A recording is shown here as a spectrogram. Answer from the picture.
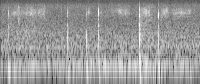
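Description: Chalk writing on a blackboard: faint scratching with a scatter of small, sharp taps as the chalk strikes the board.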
